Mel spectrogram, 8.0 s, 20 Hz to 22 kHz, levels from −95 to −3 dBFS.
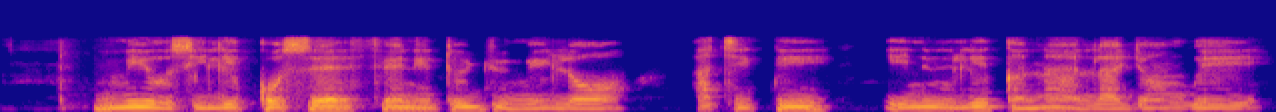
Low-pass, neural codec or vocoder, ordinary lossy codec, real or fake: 5.4 kHz; autoencoder, 48 kHz, 128 numbers a frame, DAC-VAE, trained on Japanese speech; none; fake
